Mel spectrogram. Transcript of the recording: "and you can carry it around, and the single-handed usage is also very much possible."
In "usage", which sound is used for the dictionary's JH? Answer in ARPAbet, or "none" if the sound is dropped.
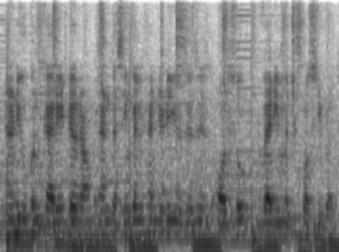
Z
